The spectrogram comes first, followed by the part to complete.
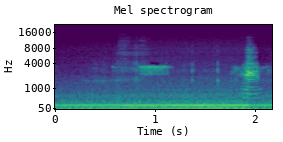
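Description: Car engine idling, a steady low hum heard from inside the cabin, with a voice or laugh starting near the end.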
